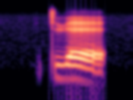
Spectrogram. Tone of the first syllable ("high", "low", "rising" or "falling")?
falling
